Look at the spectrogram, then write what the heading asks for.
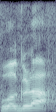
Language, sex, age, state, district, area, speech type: Marathi, male, 18-30, Maharashtra, Yavatmal, rural, read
